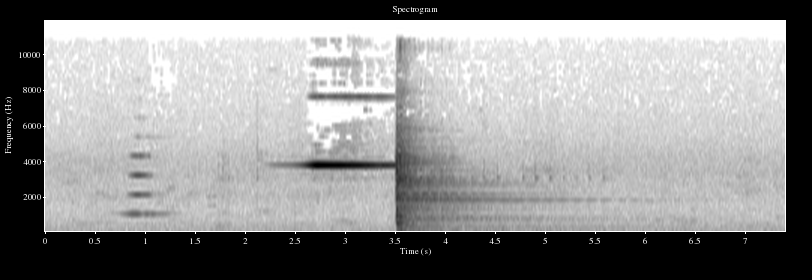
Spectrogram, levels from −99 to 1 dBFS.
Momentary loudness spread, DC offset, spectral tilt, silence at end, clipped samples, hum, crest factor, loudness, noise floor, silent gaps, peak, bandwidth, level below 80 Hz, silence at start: 25 LU; under 0.1%; 0.5 dB/octave; 3.5 s; under 0.1%; none; 18 dB; -11 LUFS; -63 dBFS; none; -2 dBFS; 11.5 kHz; -74 dBFS; 2.6 s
